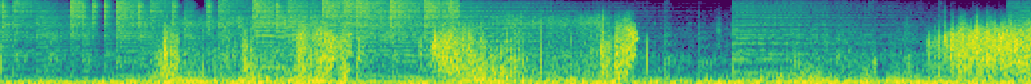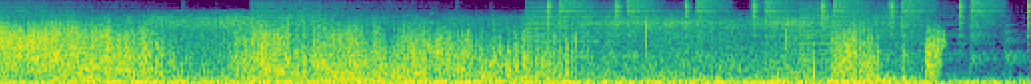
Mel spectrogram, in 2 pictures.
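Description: Wind buffeting the microphone of a skier going downhill, with skis hissing over snow in swells as the turns come and go.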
